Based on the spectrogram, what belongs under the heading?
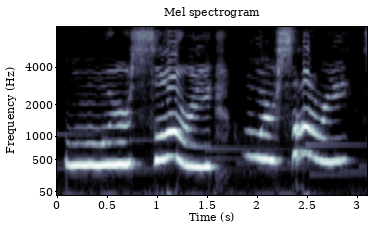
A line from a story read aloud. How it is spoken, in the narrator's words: squealed the teenagers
